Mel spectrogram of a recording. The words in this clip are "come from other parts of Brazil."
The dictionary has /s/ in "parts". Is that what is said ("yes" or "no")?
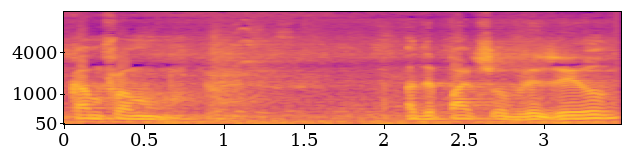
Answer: yes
